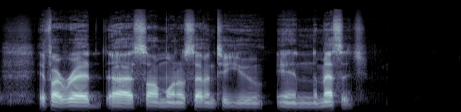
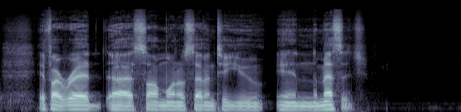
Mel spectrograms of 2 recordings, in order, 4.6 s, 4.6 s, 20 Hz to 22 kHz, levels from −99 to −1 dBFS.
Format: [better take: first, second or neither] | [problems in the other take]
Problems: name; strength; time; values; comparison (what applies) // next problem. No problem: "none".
second | thin; somewhat; fading below 300 Hz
